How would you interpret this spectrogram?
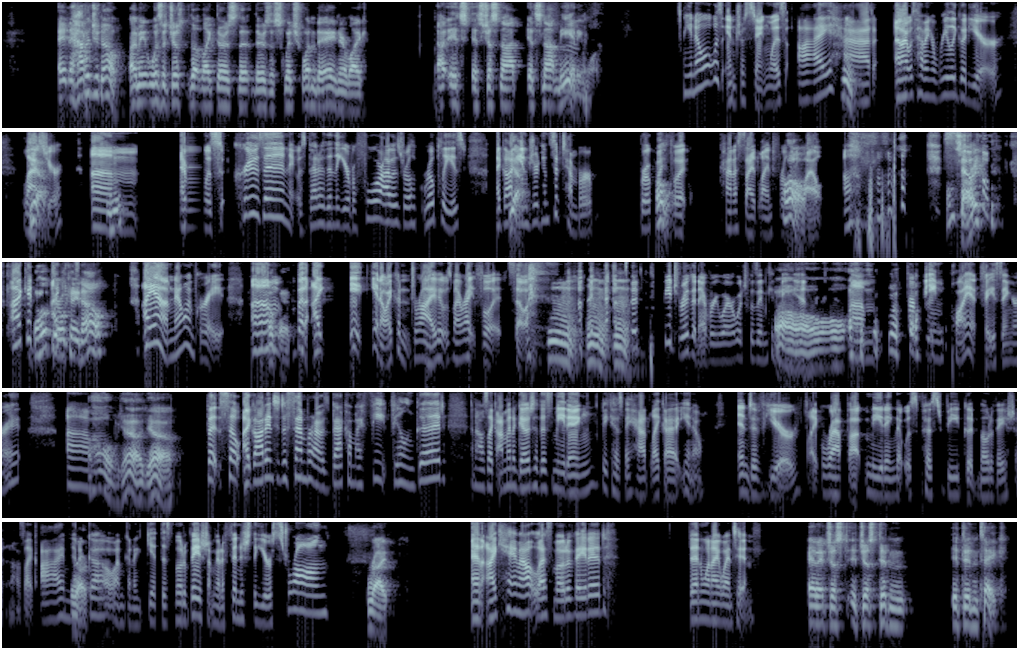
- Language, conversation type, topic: English, unstructured, How can we use feedback to grow and improve ourselves over time?
- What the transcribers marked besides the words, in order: other background noise; tapping; tsk; chuckle; laughing while speaking: "Um, so"; laughing while speaking: "um"; chuckle; laughing while speaking: "I had to be driven"; drawn out: "Oh"; laugh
